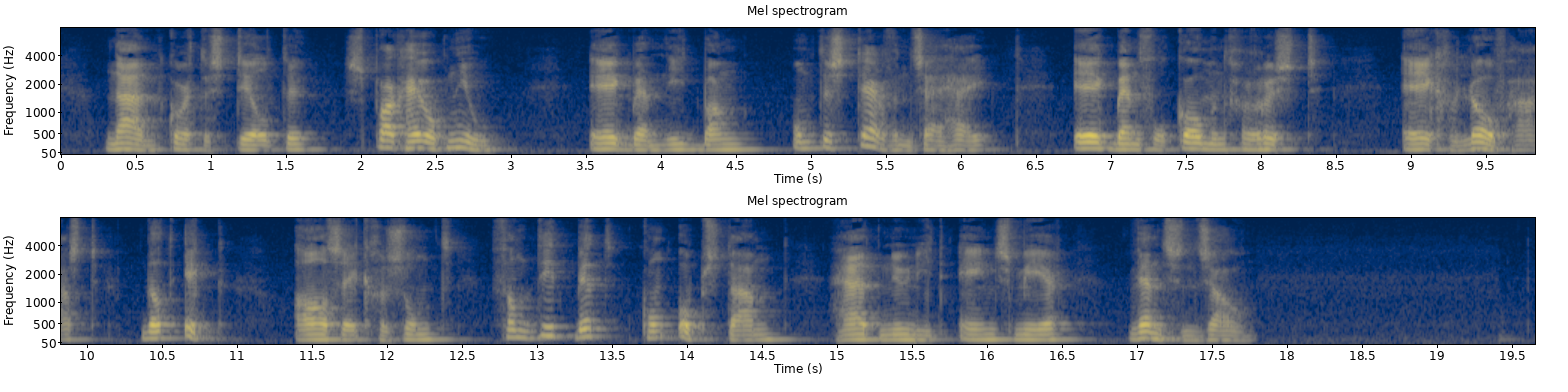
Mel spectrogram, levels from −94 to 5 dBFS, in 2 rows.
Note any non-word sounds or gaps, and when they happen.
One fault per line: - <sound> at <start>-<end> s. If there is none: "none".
none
